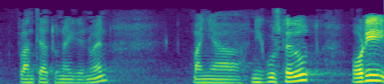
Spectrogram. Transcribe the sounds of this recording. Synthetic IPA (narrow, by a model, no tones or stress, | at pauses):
plant̪e̞at̪unajɣe̞nue̞n | baɲanikust̪e̞ðut̪o̞ɾi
